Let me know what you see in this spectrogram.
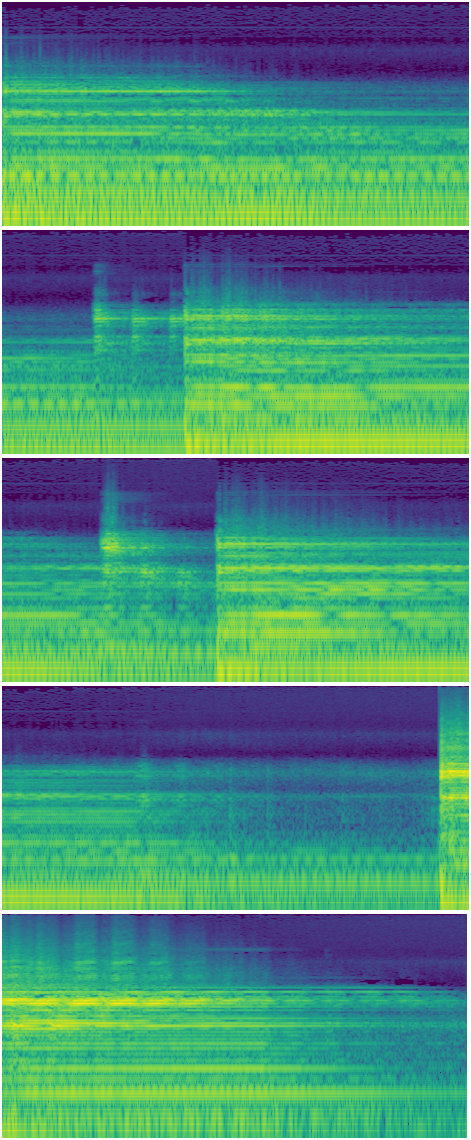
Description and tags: remix of "Tuning a Roland Oetter acoustic guitar" added by juskiddink (see remix link above)
slow down, leslie stereo tremolo, distorsion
